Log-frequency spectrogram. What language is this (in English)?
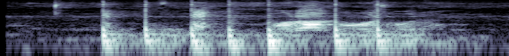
Pashto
